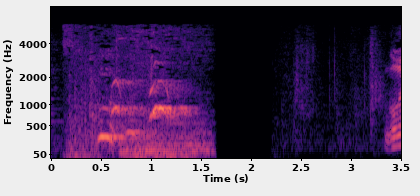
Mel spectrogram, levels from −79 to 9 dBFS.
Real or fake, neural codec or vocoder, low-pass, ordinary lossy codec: real; none; 7.2 kHz; MP3, 24 kbps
